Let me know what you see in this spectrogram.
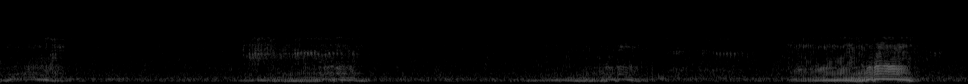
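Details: Sleeping cat: soft, regular snoring sounds, a few breaths over ten seconds, with low room noise.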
